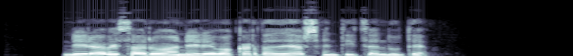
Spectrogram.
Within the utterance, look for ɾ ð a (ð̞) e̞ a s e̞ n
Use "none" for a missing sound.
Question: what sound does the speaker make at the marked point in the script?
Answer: ð̞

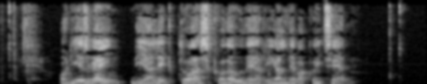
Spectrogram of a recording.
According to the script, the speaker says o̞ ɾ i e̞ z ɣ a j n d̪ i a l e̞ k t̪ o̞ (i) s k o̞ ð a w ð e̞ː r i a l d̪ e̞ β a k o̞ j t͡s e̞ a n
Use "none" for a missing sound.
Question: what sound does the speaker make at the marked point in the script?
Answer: a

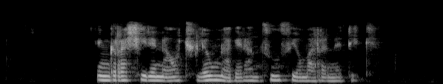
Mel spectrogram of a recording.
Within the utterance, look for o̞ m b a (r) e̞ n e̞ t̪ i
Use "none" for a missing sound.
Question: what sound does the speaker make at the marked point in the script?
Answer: r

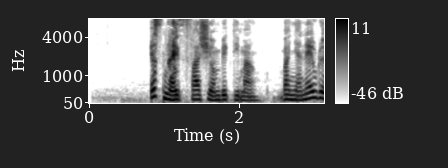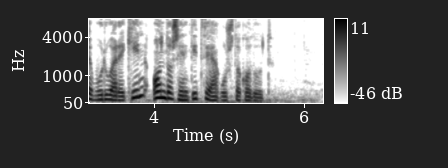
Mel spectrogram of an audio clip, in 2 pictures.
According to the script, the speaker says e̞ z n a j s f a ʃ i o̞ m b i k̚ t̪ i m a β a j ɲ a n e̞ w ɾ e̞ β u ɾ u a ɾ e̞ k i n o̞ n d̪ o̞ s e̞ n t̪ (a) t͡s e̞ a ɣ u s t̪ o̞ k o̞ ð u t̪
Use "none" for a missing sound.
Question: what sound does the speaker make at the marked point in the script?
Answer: i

